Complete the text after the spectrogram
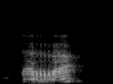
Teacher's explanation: la lengua vibra por sobre el paladar. Ra. · Tenemos sonidos vibrantes que se forman con la lengua en el paladar vibrante, como la R, que es vibrante suave, y la doble R, que es vibrante fuerte, ¿no? Guitarra, ustedes se dan cuenta, la lengua vibra por sobre el paladar.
